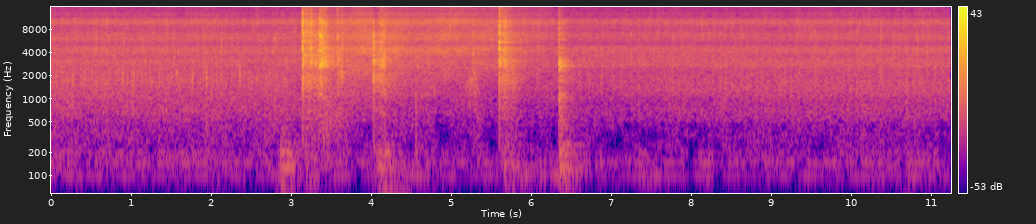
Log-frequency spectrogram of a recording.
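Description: Chili sambal with small clams and jengkol sizzling steadily in a pan, while a metal spatula scrapes and knocks against the pan a few times between about three and six and a half seconds in.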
